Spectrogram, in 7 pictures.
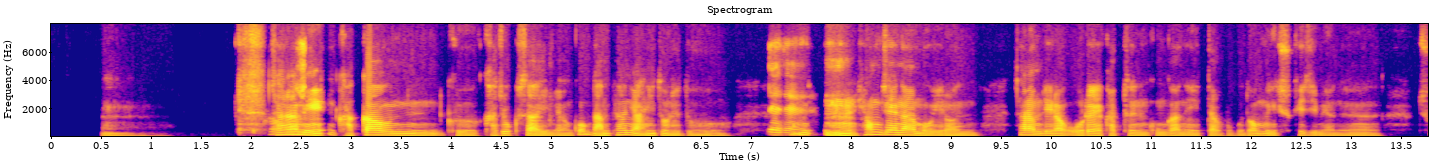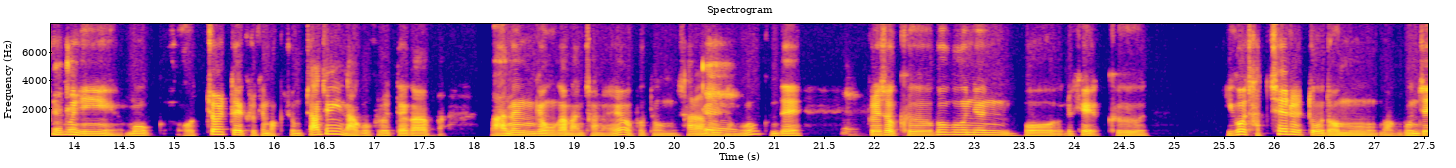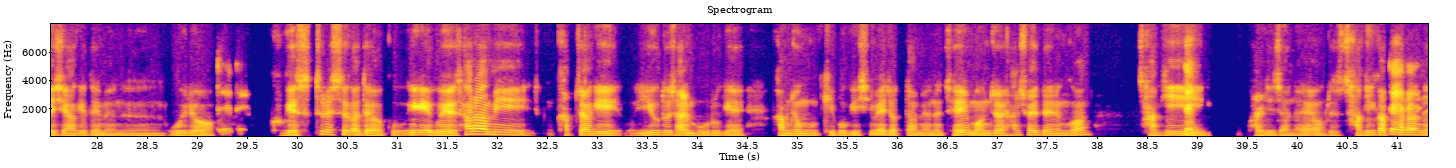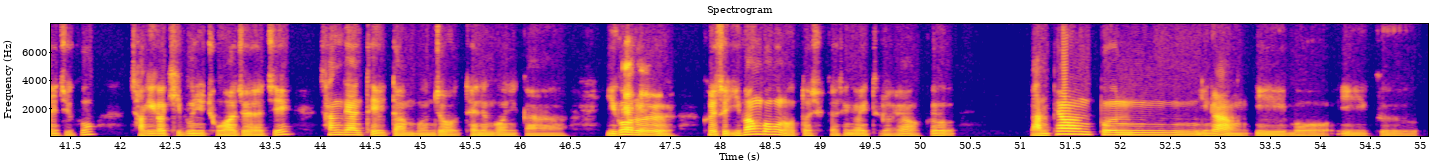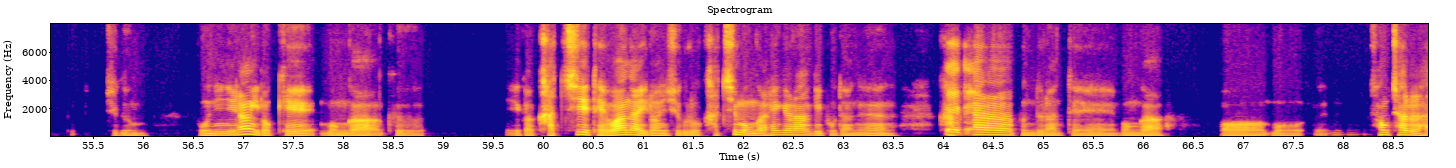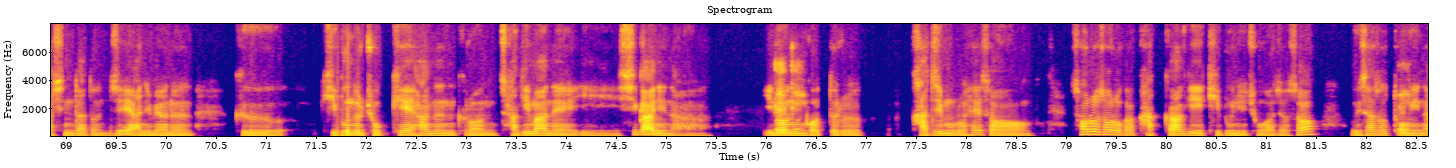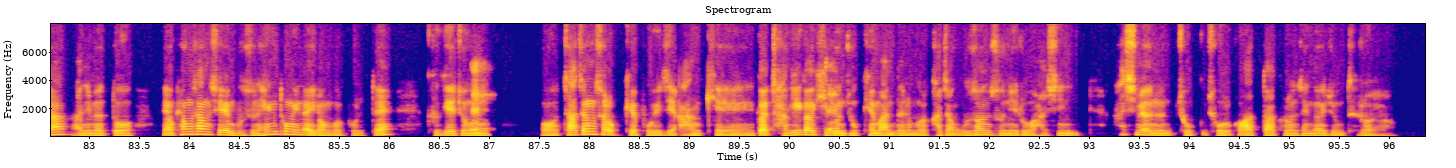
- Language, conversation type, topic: Korean, advice, 감정을 더 잘 조절하고 상대에게 더 적절하게 반응하려면 어떻게 해야 할까요?
- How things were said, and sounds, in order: throat clearing; other background noise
